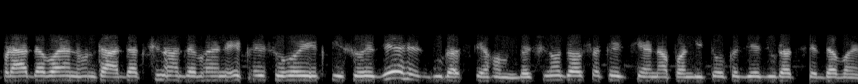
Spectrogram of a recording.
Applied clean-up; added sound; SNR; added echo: none; none; none; none.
